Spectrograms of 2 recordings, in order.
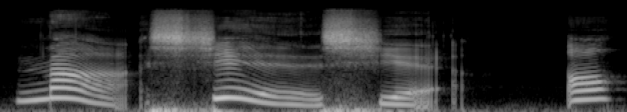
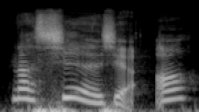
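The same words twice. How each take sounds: First: Drawn-out syllables; syllable by syllable, slowly; slow demonstration. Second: Said in the usual way. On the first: Shown as a demonstration. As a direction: model it slowly for learners. Teacher repeats phrase slowly.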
